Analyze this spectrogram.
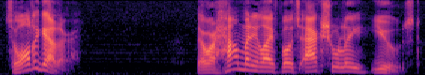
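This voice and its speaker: An actor gives a dramatized reading of hearing testimony, playing a probing, insistent senator who presses every question in formal, interrogating language. His mid-pitched voice has very lively intonation at a moderate pace, recorded dry with no echo.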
